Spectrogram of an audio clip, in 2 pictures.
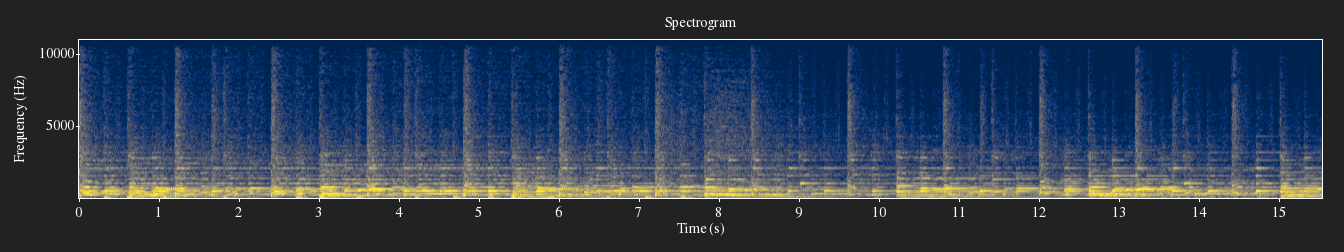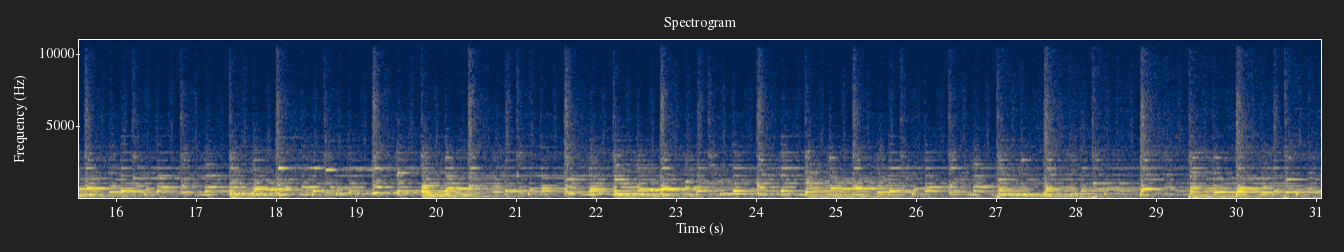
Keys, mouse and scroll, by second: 1.7 shift+click, 5.1 e, 12.6 click, 13.2 alt+middle click, 16.0 e, 18.2 alt+middle click, 28.2 click.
